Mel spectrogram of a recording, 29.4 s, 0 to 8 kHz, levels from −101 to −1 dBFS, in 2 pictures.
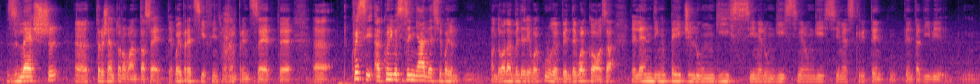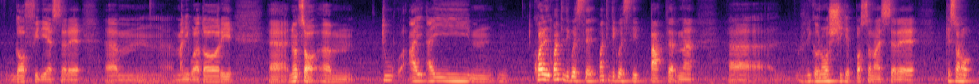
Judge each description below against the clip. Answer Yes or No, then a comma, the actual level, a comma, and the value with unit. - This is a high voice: No, low, 110 Hz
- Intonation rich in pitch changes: No, average, 3.5 semitones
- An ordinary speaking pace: Yes, average, 125 wpm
